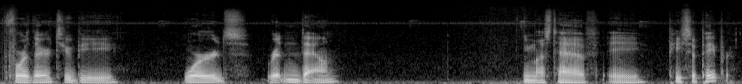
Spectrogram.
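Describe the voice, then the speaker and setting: Low, gravelly man guiding a slow meditation. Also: poor audio. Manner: calm, hushed, unhurried with long pauses; informal, plain-spoken. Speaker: meditation guide. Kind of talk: slow guided meditation, unscripted and conversational.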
